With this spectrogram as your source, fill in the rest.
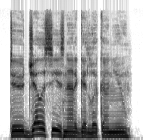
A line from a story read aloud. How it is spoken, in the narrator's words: I drawl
